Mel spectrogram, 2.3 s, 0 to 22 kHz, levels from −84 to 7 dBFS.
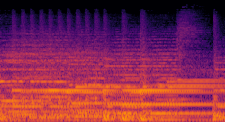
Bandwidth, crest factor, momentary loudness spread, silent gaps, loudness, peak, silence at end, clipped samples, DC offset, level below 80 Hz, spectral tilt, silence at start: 15.5 kHz; 14 dB; 3 LU; none; -16 LUFS; -2 dBFS; 0 s; under 0.1%; under 0.1%; -36 dBFS; -6.5 dB/octave; 0 s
